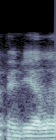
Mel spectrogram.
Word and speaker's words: Pendyala: before that um uh my name is pendella as Jim probably one of the few people who pronounced my name correctly L thank you Jim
